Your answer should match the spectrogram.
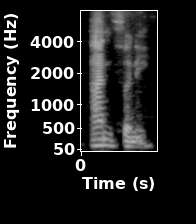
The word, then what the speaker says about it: Anthony: his name, Anthony, Anthony, Anthony. But based on existing principles, etc., it's Anthony. So the H is supposed to be silent.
